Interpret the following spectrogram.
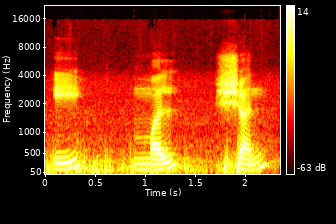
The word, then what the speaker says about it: emulsion: Next हिस्सा MUL को ऐसा ही छोड़ देते हैं क्योंकि लास्ट हिस्सा SION शन इज़ a tell, so the pronunciation is इमल्शन, इमल्शन।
